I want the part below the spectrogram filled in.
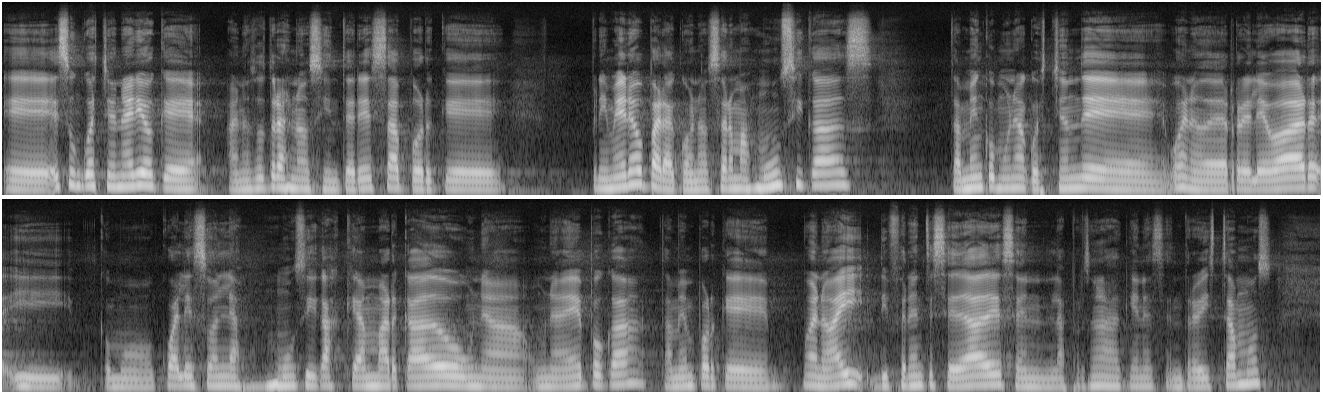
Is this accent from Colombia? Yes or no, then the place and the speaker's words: no; Buenos Aires, Argentina; yo soy porteña de Buenos Aires, pero siempre tuve un afecto así particular.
